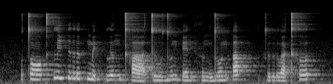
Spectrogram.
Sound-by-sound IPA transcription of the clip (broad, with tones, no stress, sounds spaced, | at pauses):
t ɔː˧ kʰ l i˥˩ ʔ r ɯ˦˥ k̚ m e˨˩ k̚ p l ɯ˦˥ ŋ kʰ aː˩˦ t uː˦˥ d u˥˩ n ʔ e˦˥ n h ɯ˩˦ ŋ d oː˦˥ n ʔ a˥˩ p̚ | k r u˩˦ a̯ kʰ ɤː˥˩ t̚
